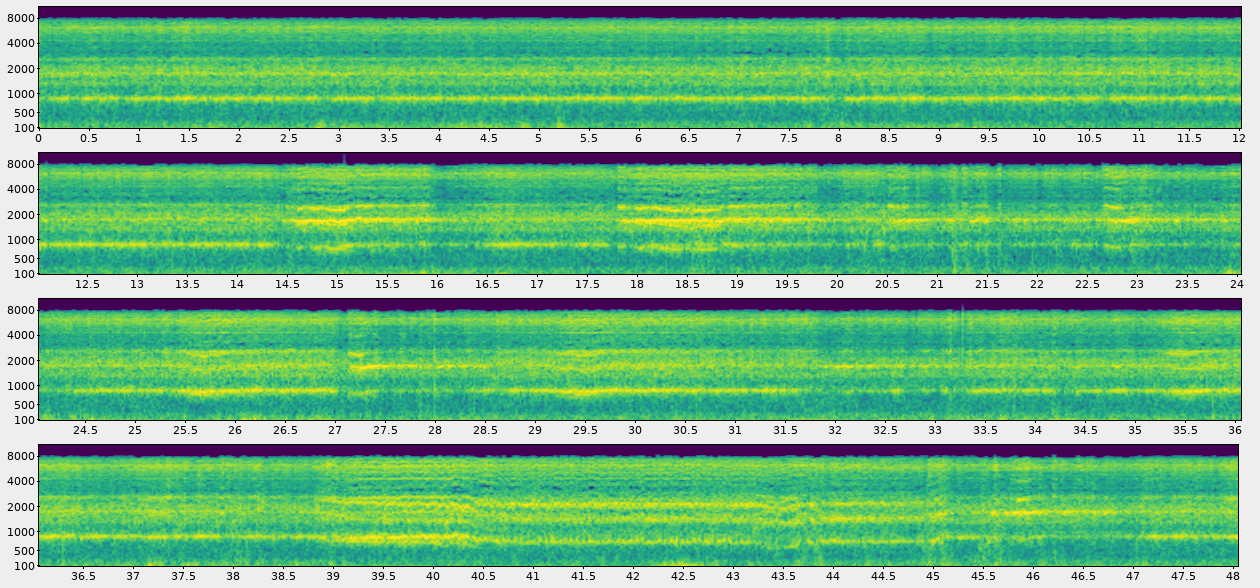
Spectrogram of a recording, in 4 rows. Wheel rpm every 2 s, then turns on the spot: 240, 230, 230, 240, 230, 230, 230, 230, 230, 220, 230, 230, 230, 230, 230, 230, 230, 230, 230, 230, 190, 160, 200, 230.
none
